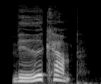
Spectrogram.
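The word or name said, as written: væddekamp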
